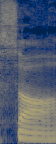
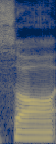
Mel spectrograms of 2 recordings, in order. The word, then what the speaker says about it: saw: or saw I hear a lot of Saw but it's not it should rhyme with door door and saw and War should all rhyme they should all rhyme so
